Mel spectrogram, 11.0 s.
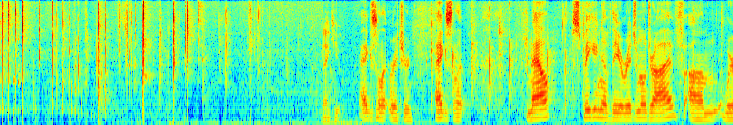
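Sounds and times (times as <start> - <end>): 
empty soda can being crushed by hand: 0.0 - 4.2
speech: 4.8 - 7.2, 7.9 - 10.9.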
